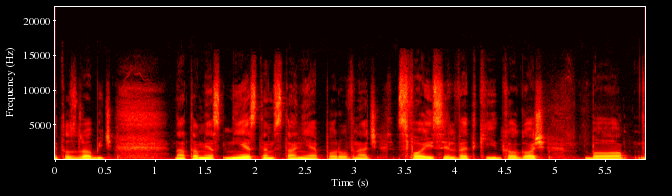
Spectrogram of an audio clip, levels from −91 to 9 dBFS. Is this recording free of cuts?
no; 3 cuts; at 1.7 s, 3.3 s, 4.5 s

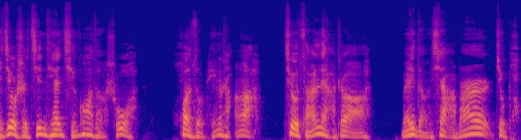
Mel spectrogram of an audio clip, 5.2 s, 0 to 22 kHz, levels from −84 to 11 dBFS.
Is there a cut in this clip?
yes; 1 cut; at 2.7 s

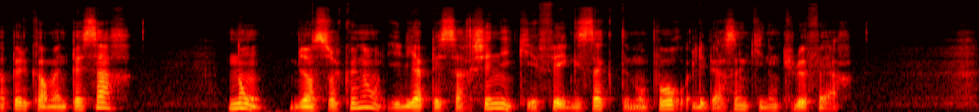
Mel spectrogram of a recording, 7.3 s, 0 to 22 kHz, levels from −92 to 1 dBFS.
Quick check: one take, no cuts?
no; 1 cut; at 5.9 s

